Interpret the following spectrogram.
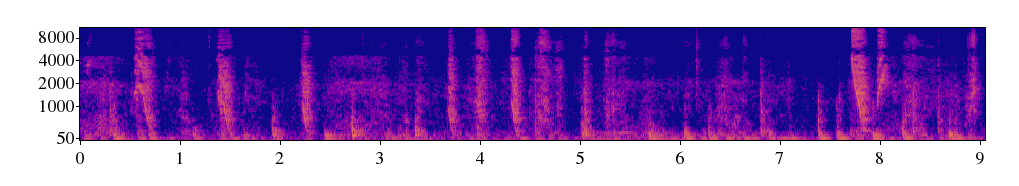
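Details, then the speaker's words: Footsteps on a wooden floor bring short creaks and rubbing squeaks as the boards give. The squeaky area is located and marked before drilling and epoxy resin injection, so this is before repair. "A proven squeak repair system will eliminate the unpleasant sounds quickly and effectively without disturbing the floor surface. First, we identify the squeaky area and mark it."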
